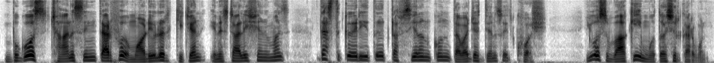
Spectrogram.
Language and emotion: Kashmiri, happy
